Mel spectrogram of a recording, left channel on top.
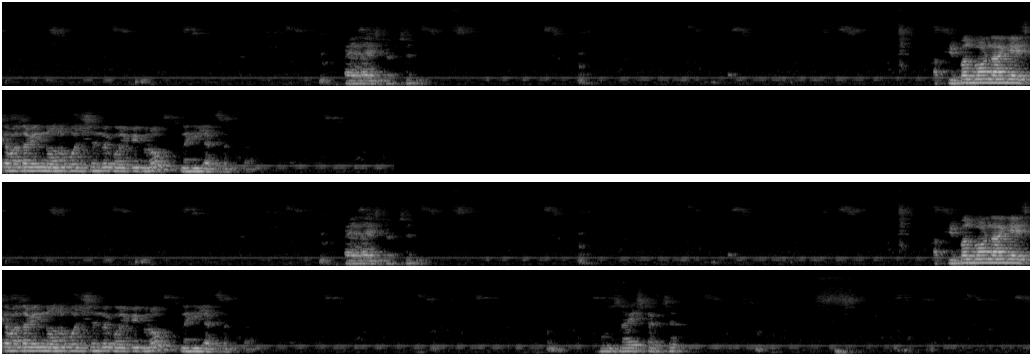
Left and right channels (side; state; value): left; drops out; at 14.2 s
